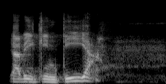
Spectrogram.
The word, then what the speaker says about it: Xavi Quintilla: Hodge, do you want to go for the full Spanish pronunciation? Xavi Quintilla.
